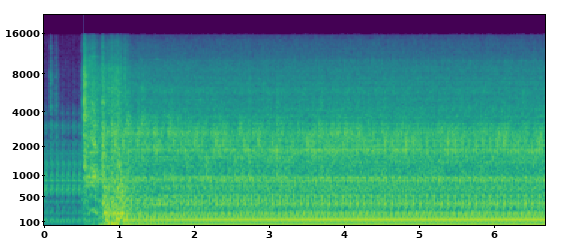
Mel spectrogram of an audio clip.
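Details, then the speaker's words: Kubota RTV 1140CPX diesel after fuel system upgrade (new filter/separator, pump, fuel line) to cure hard starting, rough startup idle and fuel starvation: brief crank, catches instantly, steady even idle; starts immediately, never did before. "that is amazingly fast it it turns over and starts immediately it has never done that"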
